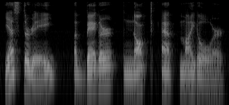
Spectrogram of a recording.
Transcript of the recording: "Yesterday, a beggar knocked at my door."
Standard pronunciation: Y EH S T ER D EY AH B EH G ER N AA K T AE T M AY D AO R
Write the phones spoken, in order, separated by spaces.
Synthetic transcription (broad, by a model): Y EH S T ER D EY AH B EH G ER N AA K T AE T M AY D AO R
